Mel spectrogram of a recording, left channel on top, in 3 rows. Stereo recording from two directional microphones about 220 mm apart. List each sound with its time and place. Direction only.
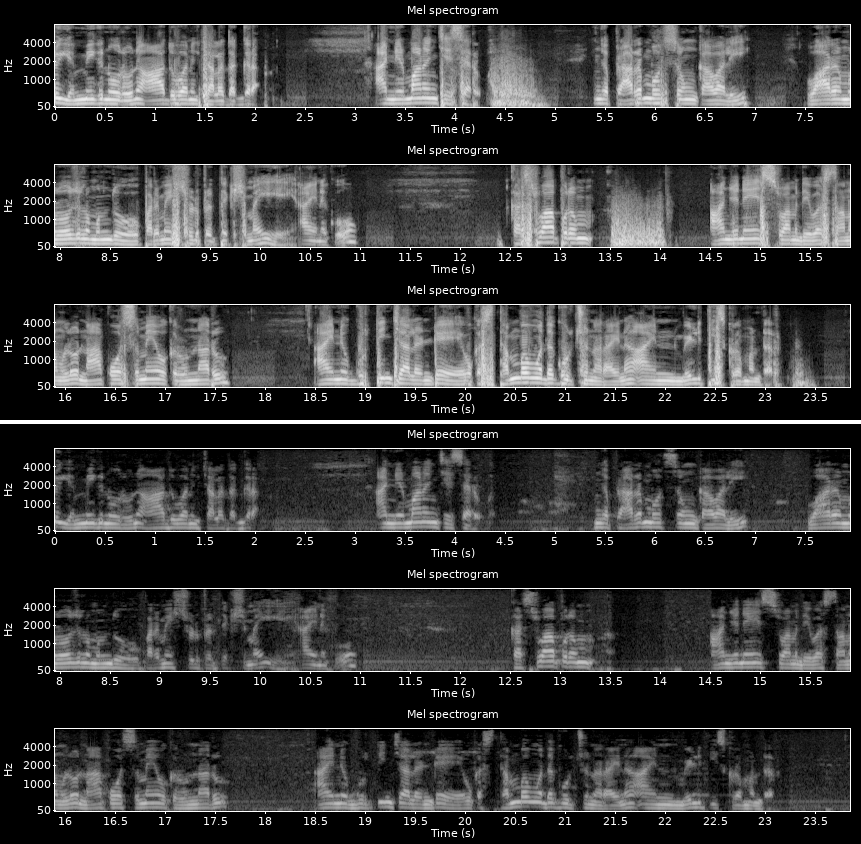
0.0 s speech: 50° left (ahead or behind)
3.2 s speech: 50° left (ahead or behind)
5.4 s speech: 50° left (ahead or behind)
12.5 s speech: 50° left (ahead or behind)
14.4 s speech: 50° left (ahead or behind)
